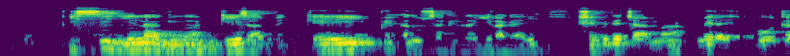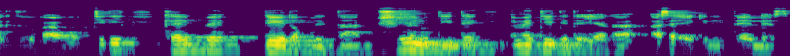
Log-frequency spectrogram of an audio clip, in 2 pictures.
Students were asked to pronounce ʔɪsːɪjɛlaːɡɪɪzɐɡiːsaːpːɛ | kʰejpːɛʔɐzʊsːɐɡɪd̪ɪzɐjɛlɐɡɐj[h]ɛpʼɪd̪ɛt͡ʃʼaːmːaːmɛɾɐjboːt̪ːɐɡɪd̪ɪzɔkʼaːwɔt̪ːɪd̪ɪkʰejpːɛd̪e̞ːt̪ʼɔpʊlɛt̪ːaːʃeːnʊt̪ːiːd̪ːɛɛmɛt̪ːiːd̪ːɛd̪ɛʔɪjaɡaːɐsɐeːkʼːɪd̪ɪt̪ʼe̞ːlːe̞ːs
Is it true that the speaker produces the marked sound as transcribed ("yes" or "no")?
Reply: no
